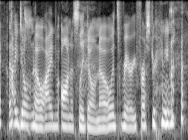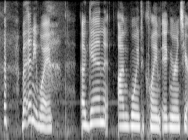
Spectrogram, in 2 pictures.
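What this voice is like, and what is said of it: Indiana Midwestern twang. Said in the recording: “we're from Indiana and we are painfully, painfully aware of how we speak ... I actually probably speak worse ... It's my twang ... you have this accent”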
